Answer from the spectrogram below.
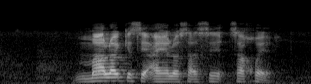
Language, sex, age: Southern Sotho, male, 23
